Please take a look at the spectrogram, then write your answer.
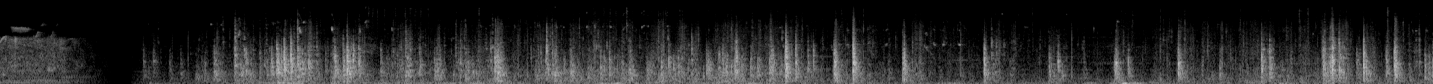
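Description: The bicycle tires of a cyclist and his wife roll over loose teak boards while pedaling across the world's longest teak footbridge in Mandalay, setting off a steady, irregular stream of squeaks, creaks and clattering knocks after a brief silent moment at the start, with no one speaking.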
